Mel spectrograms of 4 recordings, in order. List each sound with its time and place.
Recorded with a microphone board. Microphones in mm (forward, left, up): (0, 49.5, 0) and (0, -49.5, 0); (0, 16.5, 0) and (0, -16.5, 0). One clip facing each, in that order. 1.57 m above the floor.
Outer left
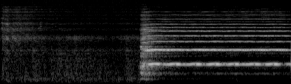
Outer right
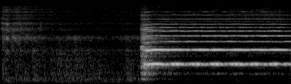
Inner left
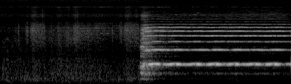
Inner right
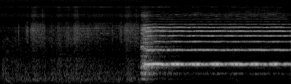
1.4 s a violin: 50° left (ahead or behind), 0.9 m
